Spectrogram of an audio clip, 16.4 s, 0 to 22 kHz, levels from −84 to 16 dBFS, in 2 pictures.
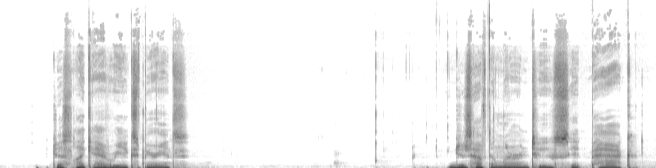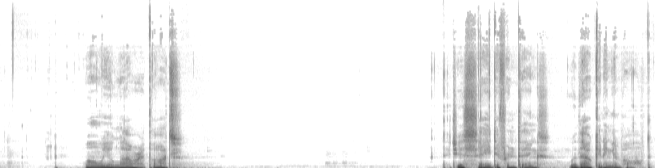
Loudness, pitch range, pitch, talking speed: -22 LUFS, 110-125 Hz, 115 Hz, 90 wpm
